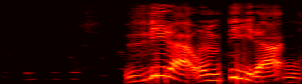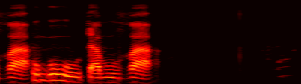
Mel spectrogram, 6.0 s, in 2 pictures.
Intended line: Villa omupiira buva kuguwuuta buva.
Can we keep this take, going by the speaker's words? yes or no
yes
